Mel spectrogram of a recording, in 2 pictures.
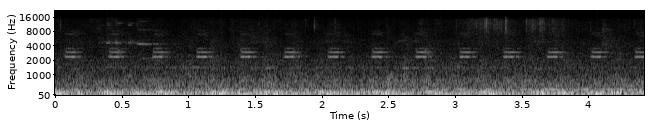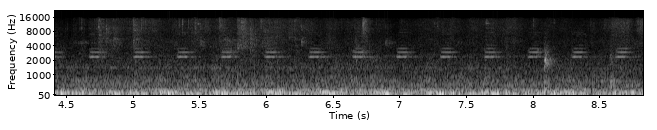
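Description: Tōyō Rapid Railway commuter train running slowly along an underground platform, heard from inside the driver's cab: a steady low running rumble. A rapid electronic beep on two pitches repeats evenly over it.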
